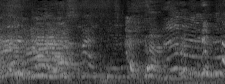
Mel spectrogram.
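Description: Young children's excited voices calling out as they run about playing.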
